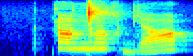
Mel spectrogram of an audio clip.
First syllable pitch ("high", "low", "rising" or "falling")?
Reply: high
